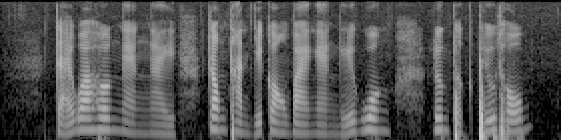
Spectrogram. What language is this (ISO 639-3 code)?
vie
